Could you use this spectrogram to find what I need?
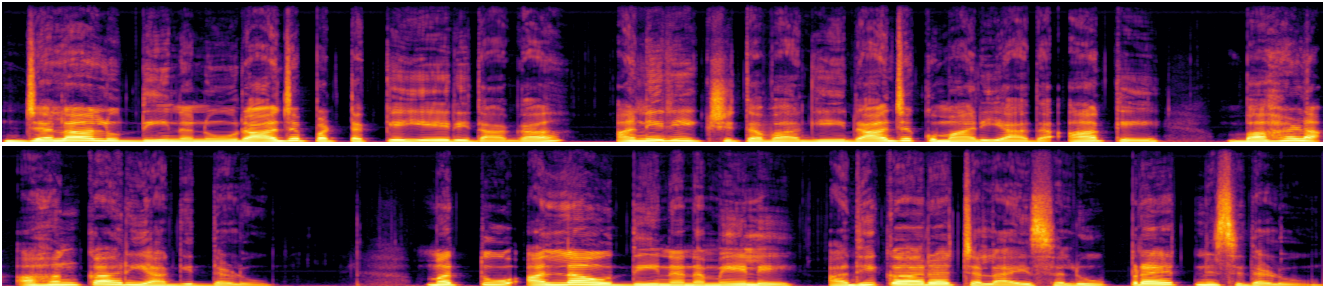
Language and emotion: Kannada, neutral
